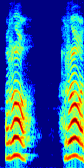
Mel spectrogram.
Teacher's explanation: ust tishlarimizning ichki tarafdagi tepasiga tekkizib ro, ro deymiz. Yumshoq ro, ro, ro deymiz.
